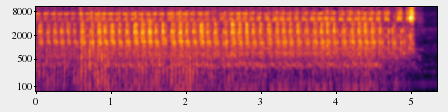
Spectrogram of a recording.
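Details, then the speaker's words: Honda Click 125 fi scooter running with the CVT drive removed, listening at the top of the engine: fast, loud, heavy metallic knocking persists, so the noise is inside the engine; worn connecting rod. "Dito sa itaas, pakinggan natin. So meron din dito guys, no? Malakas din ang kanyang ingay ng kanyang makina, ugong, no?"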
